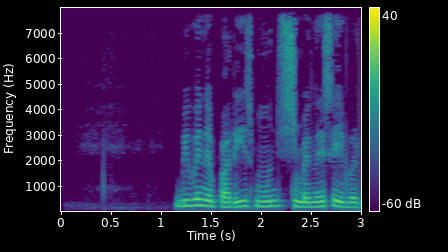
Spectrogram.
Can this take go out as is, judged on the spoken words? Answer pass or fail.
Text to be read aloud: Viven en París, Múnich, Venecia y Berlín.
pass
